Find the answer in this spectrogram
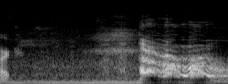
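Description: A Labrador Retriever puppy barking loudly about one and a half seconds in, the pitch falling away.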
